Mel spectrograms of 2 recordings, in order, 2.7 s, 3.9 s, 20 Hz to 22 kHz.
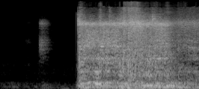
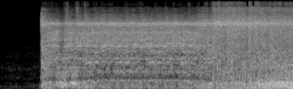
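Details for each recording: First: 1962 Mercury Comet with 302 V8, points distributor, timing roughly set, gas poured into carb, first start in years: click, then loud catch that sags after a second and a half; fires briefly but won't keep running. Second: Unknown 302 V8 in a 1962 Mercury Comet, first start in years, points distributor with timing set, gas poured into the carburetor, carb not yet bolted down: brief crank, clean catch, steady strong idle, then shut off.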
